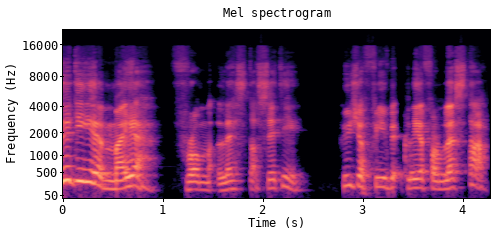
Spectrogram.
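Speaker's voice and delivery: bad put-on Scottish accent. Turning into Gio to ask your mate another question, do a bad Scottish accent imitating Gio. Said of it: "That's a terrible Scottish accent".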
